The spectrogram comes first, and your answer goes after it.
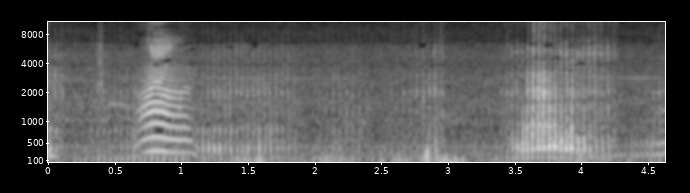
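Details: Cheetah (Acinonyx jubatus), call.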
